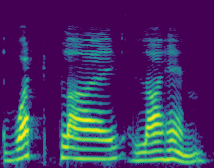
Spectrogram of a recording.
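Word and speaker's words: Wat Plai Laem: island, and also it was part of the complex of temples there called Wat Plai Lahem. I think that's how you pronounce it. WAT Wat PLAILAEM.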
